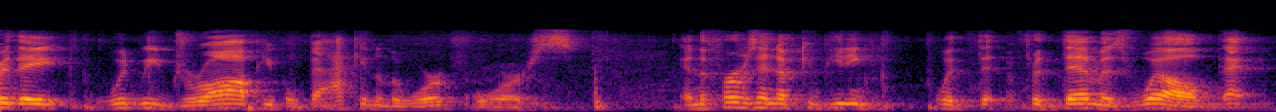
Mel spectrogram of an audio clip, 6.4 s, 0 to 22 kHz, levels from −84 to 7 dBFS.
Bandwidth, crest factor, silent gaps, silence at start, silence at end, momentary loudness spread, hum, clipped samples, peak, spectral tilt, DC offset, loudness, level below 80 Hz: 7.6 kHz; 20 dB; none; 0 s; 0.05 s; 12 LU; none; under 0.1%; -2 dBFS; -2.5 dB/octave; under 0.1%; -22 LUFS; -70 dBFS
